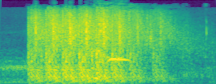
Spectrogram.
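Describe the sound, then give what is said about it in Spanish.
A single gunshot from a weapon fired accidentally while being cleaned at a barracks: one sharp, loud blast that hits suddenly and then dies away over about two seconds. “accidentalmente se produce un disparo que le atraviesa la cabeza de lado a lado”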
